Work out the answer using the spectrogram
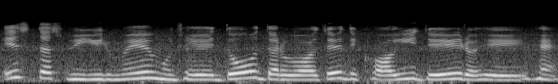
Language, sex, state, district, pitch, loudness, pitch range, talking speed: Hindi, female, Madhya Pradesh, Katni, 235 Hz, -13 LUFS, 220-260 Hz, 105 wpm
